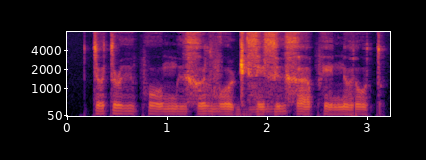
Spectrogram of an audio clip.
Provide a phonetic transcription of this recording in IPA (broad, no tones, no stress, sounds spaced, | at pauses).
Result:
t ɵ t ɹ ɨː pʰ oː m ɨ x ɵ l v oː ɖ e̤ z e z ɨ x ɐː pʰ e n ɵ ɾ o t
